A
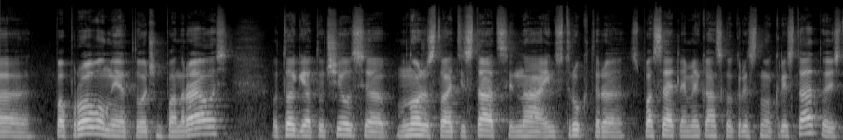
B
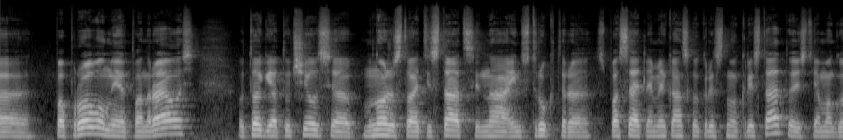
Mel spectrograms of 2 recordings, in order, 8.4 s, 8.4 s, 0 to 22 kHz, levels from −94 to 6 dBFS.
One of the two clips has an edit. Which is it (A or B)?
B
